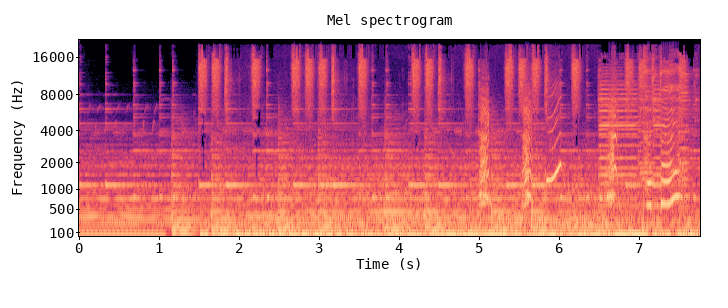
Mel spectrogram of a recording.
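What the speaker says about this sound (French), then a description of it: "Il y a un chiot sur la route." A cartoon puppy on a road lets out a short run of high yips and barks, heard near and clear over a steady musical background.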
